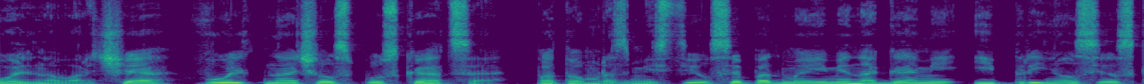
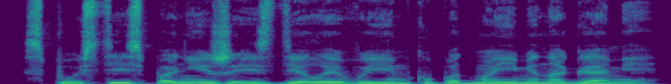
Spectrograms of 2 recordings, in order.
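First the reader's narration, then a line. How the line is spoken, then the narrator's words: Plain. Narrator (Russian): сказал я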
